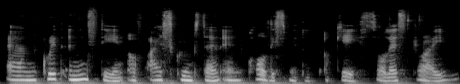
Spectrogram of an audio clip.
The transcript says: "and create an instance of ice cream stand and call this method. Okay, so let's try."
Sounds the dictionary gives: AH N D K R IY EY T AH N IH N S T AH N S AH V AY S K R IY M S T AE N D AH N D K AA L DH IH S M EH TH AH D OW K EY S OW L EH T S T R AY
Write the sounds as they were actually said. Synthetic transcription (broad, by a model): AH N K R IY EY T AH N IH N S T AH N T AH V AY S K R IY M S T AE N AH N K AA L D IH S M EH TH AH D OW K EY S OW L EH T S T R AY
